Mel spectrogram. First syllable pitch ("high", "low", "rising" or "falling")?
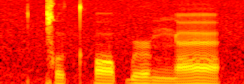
low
